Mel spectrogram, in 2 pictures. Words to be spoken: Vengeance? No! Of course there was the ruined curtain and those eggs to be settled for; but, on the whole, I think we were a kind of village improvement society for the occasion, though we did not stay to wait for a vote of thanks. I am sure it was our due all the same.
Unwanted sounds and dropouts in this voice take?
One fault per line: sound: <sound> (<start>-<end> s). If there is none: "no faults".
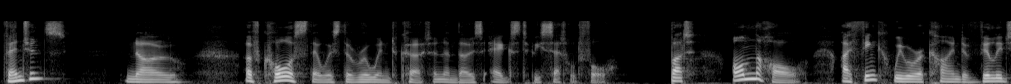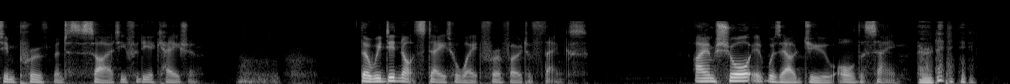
sound: breath (12.5-13.4 s)
sound: breath (19.3-19.9 s)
